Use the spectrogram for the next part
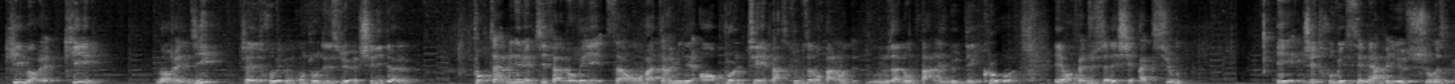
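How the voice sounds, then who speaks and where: A man's voice: fairly high pitch, fairly quick. A young man chatting animatedly as a beauty vlogger, gushing about his favorite products in a casual review. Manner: animated, chatty, exaggerated enthusiasm. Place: room at home. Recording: echoey room with faint music.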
